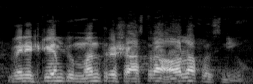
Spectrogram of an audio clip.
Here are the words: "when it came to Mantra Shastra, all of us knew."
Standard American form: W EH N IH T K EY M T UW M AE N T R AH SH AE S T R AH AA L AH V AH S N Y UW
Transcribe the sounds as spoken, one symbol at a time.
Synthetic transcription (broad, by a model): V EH N IH T K EY M T UW M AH N T R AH SH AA S T R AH AA L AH F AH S N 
